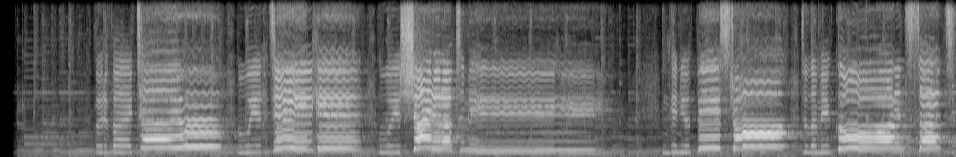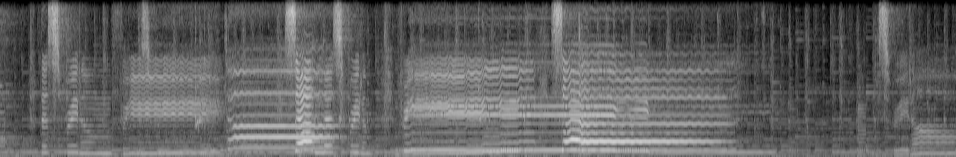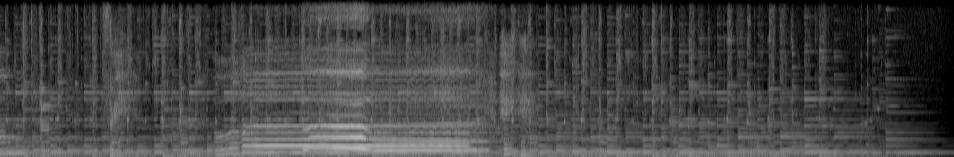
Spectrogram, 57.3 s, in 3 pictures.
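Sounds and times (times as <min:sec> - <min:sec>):
person singing: 0:01.9 - 0:12.4, 0:13.3 - 0:34.8, 0:42.5 - 0:48.9.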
